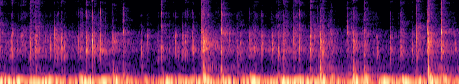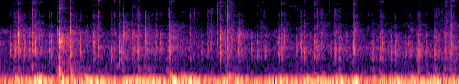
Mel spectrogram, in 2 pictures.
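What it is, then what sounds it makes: Plastic mechanical keyboard being typed on. Fingertips of both hands type steadily on a compact mechanical keyboard with grey, white and orange plastic keycaps. They produce a fast, continuous stream of short, dry clicks and clacks, with occasional louder strikes, over a steady low hum.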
